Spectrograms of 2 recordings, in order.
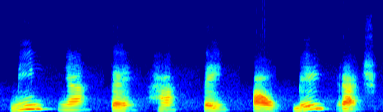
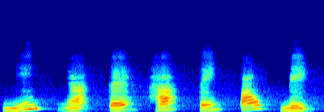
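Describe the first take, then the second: First: Teacher counting out grammatical syllables, "palmeiras" broken up to its final "ras"; slow, separate beats on each syllable, "palmeiras" in full. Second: Slow separate beats, stopping "palmeiras" on the stressed "mei"; metrical syllable count. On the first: Teacher shows students the grammatical division, every syllable separated. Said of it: "ó, sílabas gramaticais". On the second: Teacher counts metrical syllables for students, cutting "palmeiras" after "mei". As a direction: chop it into syllables and drop the "ras" of "palmeiras". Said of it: "Sílabas métricas do poema".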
